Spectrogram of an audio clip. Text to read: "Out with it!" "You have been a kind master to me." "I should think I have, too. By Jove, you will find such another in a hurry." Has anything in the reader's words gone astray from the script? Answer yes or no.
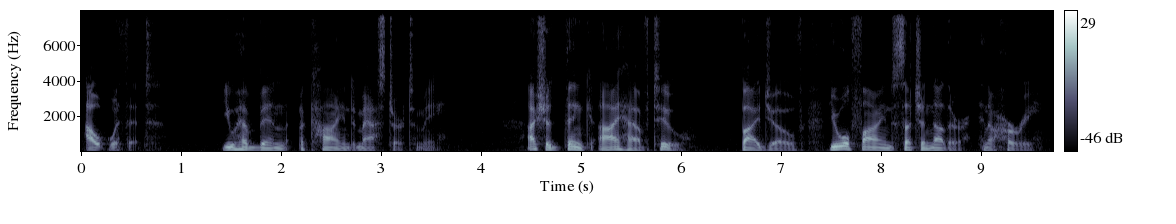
no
